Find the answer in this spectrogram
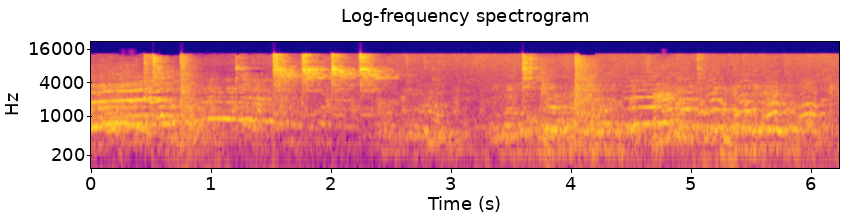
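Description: Metal spatulas clinking against a steel teppanyaki griddle, with a string of sharp clinks in the first four seconds. Many diners are talking over it.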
